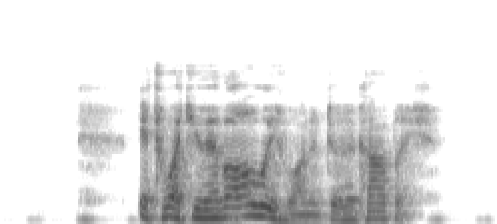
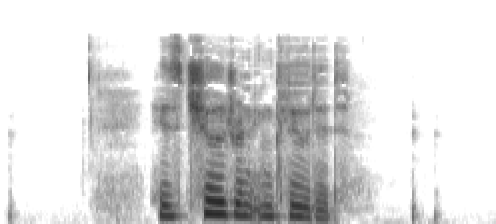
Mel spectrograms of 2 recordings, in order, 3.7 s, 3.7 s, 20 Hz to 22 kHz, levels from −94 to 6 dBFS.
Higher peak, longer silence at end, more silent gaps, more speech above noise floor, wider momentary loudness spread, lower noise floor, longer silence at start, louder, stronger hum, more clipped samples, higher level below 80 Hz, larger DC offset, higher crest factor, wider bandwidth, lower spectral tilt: second, -12 dBFS vs -2 dBFS; second, 0.5 s vs 1.15 s; neither; second, 51 dB vs 62 dB; second, 15 LU vs 27 LU; about the same, -82 dBFS vs -79 dBFS; second, 0.6 s vs 1.2 s; second, -31 LUFS vs -17 LUFS; neither; neither; second, -70 dBFS vs -62 dBFS; neither; about the same, 22 dB vs 18 dB; second, 6.8 kHz vs 11.5 kHz; first, -8 dB/octave vs -4 dB/octave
